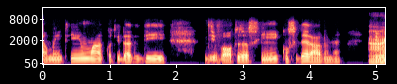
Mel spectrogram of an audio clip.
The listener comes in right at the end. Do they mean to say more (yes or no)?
yes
